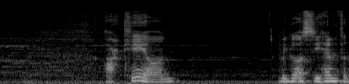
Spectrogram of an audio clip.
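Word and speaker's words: Archaon: don't get to see our code RK org I always call our code because that's what code what I was growing up before I actually found out how to pronounce his name RK on we go see him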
